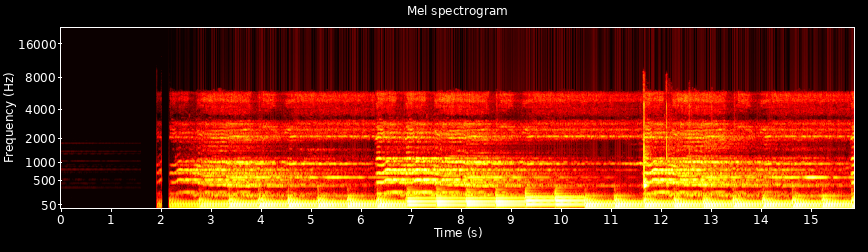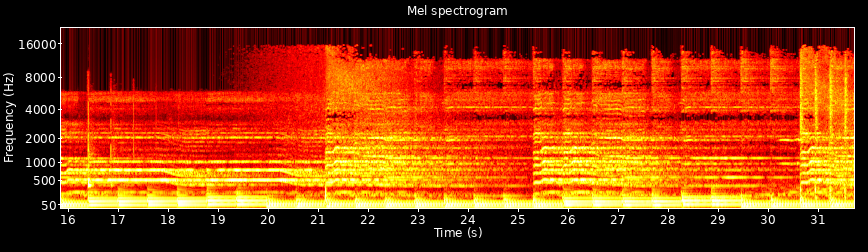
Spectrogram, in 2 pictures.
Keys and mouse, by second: 0.4 click, 4.7 typing, 5.1-7.3 drag, 8.5-9.3 drag, 10.4-11.4 drag, 11.8 ctrl+click, 12.3 ctrl+s, 13.1-14.4 middle drag, 17.3 shift+drag, 17.4 shift+middle click, 17.5 shift+click, 17.9 middle click, 19.6-20.2 middle drag, 22.1 middle click, 23.2 middle click, 23.8 middle click, 24.4 middle click, 28.5 click, 30.6-31.7 typing.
